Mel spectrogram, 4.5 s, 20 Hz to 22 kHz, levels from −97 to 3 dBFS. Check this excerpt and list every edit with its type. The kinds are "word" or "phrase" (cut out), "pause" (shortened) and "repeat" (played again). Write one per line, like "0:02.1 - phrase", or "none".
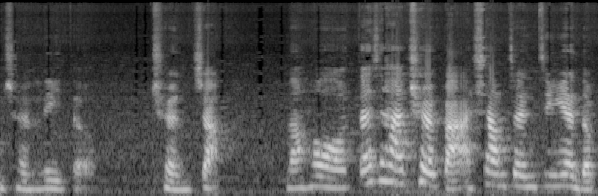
none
